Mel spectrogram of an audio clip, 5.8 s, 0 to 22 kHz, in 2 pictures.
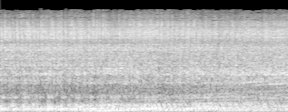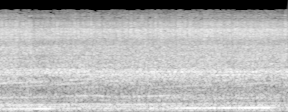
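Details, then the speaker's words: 1980 Yamaha Enticer 300 two-stroke race snowmobile; it previously ran only on choke and bogged. Revs are uneven, with wandering pitch and a smoky burble. It runs poorly and is loaded up with fuel. Suspected fuel pump or poor carb setup. "Alrighty, boys, so we got it running. Running pretty poorly. This carb setup is not so good."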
